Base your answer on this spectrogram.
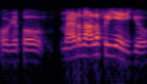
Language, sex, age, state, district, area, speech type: Malayalam, male, 18-30, Kerala, Wayanad, rural, conversation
